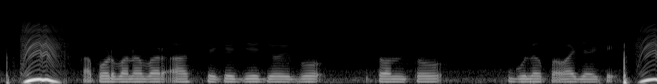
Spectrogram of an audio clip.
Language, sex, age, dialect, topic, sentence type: Bengali, male, 18-24, Western, agriculture, statement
